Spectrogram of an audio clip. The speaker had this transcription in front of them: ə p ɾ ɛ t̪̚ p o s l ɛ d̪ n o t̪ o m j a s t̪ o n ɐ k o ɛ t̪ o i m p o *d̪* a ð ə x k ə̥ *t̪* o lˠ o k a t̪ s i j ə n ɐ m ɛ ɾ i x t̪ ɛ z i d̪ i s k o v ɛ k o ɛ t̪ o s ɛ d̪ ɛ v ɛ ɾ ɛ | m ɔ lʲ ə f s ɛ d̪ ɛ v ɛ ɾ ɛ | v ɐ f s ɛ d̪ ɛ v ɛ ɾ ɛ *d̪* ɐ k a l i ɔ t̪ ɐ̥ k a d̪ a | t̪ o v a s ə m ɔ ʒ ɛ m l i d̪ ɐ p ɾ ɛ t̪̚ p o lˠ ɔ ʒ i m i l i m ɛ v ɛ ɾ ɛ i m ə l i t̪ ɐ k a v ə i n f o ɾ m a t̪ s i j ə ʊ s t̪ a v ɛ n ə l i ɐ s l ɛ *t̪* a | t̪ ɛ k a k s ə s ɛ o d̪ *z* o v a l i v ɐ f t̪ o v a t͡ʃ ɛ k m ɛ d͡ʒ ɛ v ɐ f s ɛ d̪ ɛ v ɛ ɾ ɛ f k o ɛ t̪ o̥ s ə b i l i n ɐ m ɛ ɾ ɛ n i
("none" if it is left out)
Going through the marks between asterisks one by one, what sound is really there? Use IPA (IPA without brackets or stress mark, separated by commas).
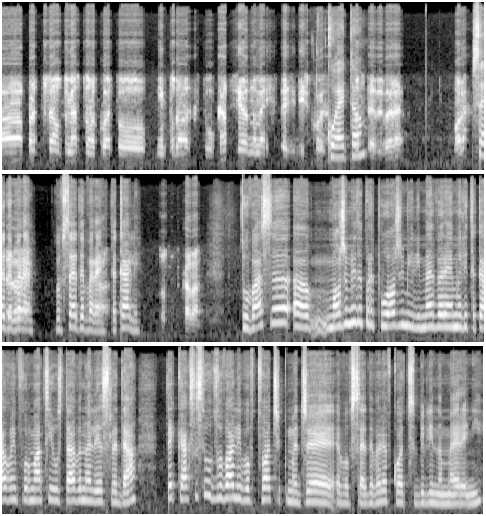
d̪, t̪, t̪, d̪, z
